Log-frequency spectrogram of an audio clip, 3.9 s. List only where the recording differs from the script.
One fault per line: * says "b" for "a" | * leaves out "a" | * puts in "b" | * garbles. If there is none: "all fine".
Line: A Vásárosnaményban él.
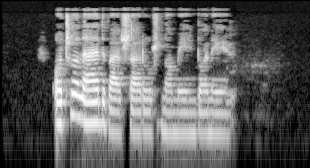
* puts in "család"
